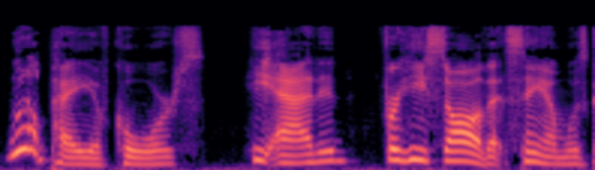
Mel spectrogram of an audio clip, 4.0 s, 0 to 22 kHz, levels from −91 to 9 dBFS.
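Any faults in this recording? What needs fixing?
Nothing here needs fixing; I listened through this speech and didn't catch a single fault.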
